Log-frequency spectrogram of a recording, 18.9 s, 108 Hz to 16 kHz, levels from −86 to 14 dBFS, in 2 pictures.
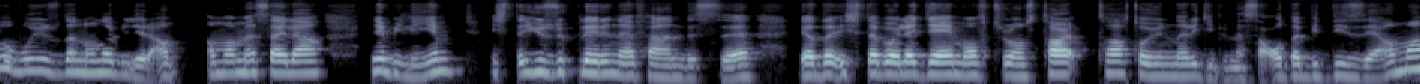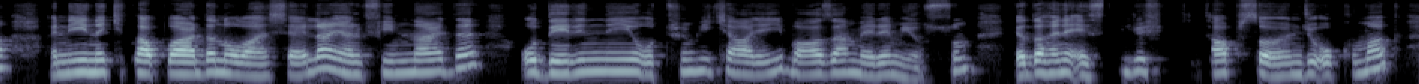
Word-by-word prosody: bu 145 +9 -3
bu 245 +1 -4
yüzden 230 -1 -4
olabilir. 220 -6 -2
Am 185 - -6 0.2
ama 210 +2 -3
mesela, 215 0 +2 0.3
ne 245 -1 +1
bileyim, 215 +6 -6 0.2
işte, 205 0 -6
“Yüzüklerin 220 -1 0
Efendisi” 170 -3 -1 0.3
ya 185 0 +4
da, 200 - +7
işte, 210 -1 +2
böyle, 205 0 +7
“Game 200 -1 +5
of 190 0 0
Thrones”, 180 -2 -3
Tar 205 +2 +6
Taht 215 -1 -1
Oyunları 180 -1 -2
gibi 165 -4 -14
mesela, 145 0 -5
o 175 +1 -2
da 180 0 0
bir 180 -3 -12
dizi 165 -4 -5
ama, 270 +7 0 0.3
hani, 210 +3 -2
yine 230 0 +3
kitaplardan 215 -1 +5
olan 190 -3 +2
şeyler. 195 +9 +1
Yani 210 -6 0
filmlerde 225 - -2 0.2
o 225 0 0
derinliği, 235 +2 0
o 195 0 -5
tüm 235 +3 -8
hikâyeyi 230 -1 -3
bazen 210 +2 -1
veremiyorsun 195 - -6 0.3
ya 185 +2 +3
da, 225 -1 +6
hani, 220 +1 0
eski 195 +5 -5
bir 245 +1 -4
fi 245 +1 -15 0.3
kitapsa, 220 -2 +2
önce 200 +3 -4
okumak, 205 +8 -3
210 Hz, 165 wpm, -24 LUFS, 190-225 Hz, 0.3 s, da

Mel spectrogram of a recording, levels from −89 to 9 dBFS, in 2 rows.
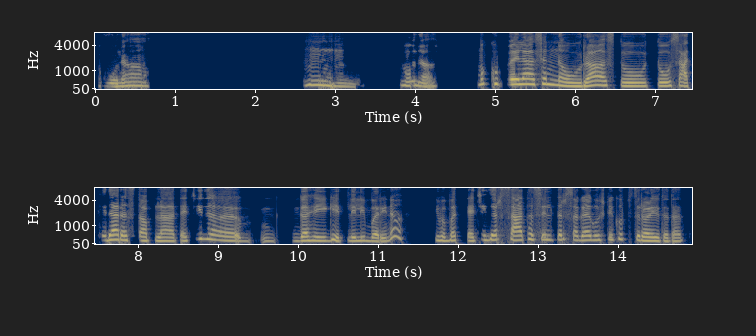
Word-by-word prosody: हो 165 -1 -1
ना. 200 +2 -1 2.0
हं. 210 -10 0 0.6
हो 210 - 0
ना. 170 -4 -2 0.6
मग 280 - -1
खूप 300 - 0
वेळेला 275 +1 +7
असा 275 +2 +3
नवरा 195 -4 +4
असतो, 195 -4 -1 0.4
तो 190 0 +4
साथीदार 230 +6 +2
असतो 225 -2 -2
आपला. 195 -1 0
त्याचीही 285 +9 -4
अ 260 - +1 1.1
गं 205 0 +6
हे 200 -1 +1
घेतलेली 195 -2 -1
बरी 175 0 0
ना, - - -3 0.5
की - - -4
बाबा 215 +1 0
त्याची 205 +4 -4
जर 250 0 +2
साथ 235 +4 +1
असेल, 255 -1 -2
तर 255 - 0
सगळ्या 230 0 -1
गोष्टी 240 +1 -4
खूप 280 -1 -6
सुरळीत 200 -4 +3
होतात. 180 0 -4
210 Hz, 135 wpm, -21 LUFS, 195-245 Hz, 2.0 s, वेळेला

